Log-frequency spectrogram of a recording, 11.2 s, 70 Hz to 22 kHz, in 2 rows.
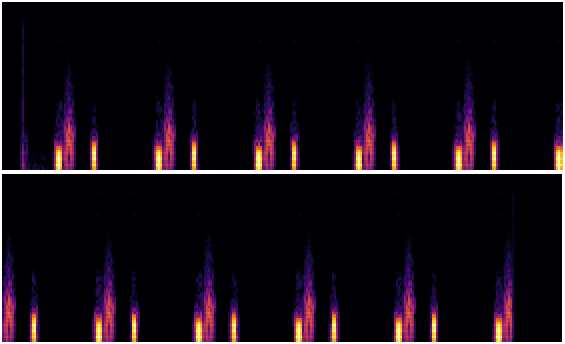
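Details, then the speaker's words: Innocent murmur at a regular 60 bpm: normal S1 and S2, silent diastole, and a short, soft, mid-frequency (120–250 Hz) early systolic murmur. It is best heard at the pulmonic area, with bell or diaphragm, and increases with inspiration. "in this example s1 and s2 are normal diastole is silent the short duration and mid-range frequency characterize an innocent murmur"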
